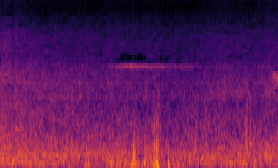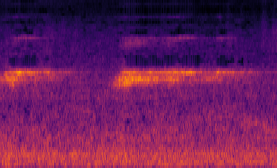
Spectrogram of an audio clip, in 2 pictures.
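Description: Storm wind blowing hard, with a high thin whistle that comes and goes three times: briefly about two seconds in, again about four seconds in, and longest from about six to seven and a half seconds in.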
